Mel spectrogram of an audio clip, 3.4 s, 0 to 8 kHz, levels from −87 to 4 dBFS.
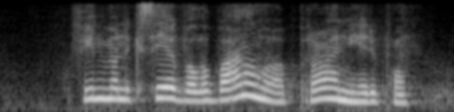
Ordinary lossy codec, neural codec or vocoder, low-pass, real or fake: Opus, 64 kbps; codec, 16 kHz in and 24 kHz out, 0.8 kbps, FocalCodec, streaming, 65536 codes; 7.2 kHz; fake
